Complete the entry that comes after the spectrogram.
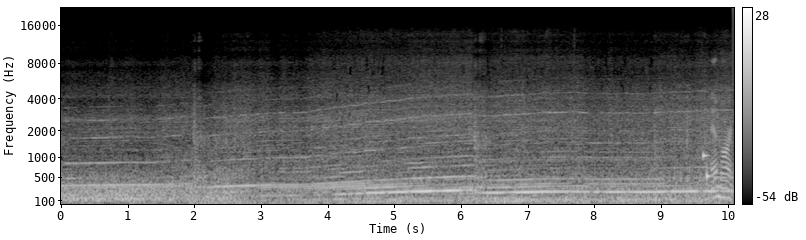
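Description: Race car engine in Gran Turismo 7 on an out lap: a steady, droning engine note that climbs gradually in pitch as the car accelerates, continuous and fairly close for the whole stretch.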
